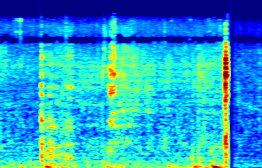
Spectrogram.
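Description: Green hariyali chicken, about half a kilo, is stirred in a pan: a few scraping spoon strokes over a low, soft sizzle, ending in one sharp clack before the sound cuts out.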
